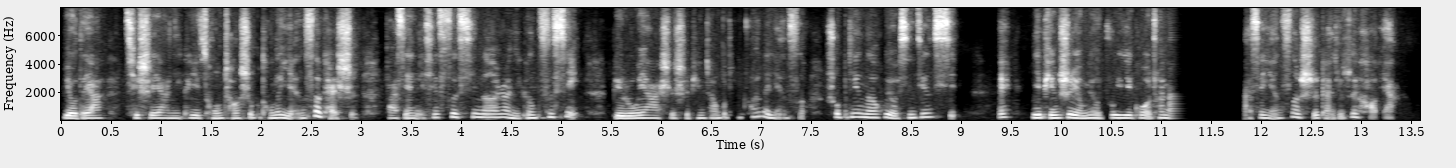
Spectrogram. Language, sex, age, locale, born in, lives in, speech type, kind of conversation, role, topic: Chinese, female, 25-29, zh-CN, China, Germany, read, expert-assistant, expert, 为什么我总觉得买回来的衣服不适合自己的体型或风格？可能是哪些选择或搭配上出现了问题？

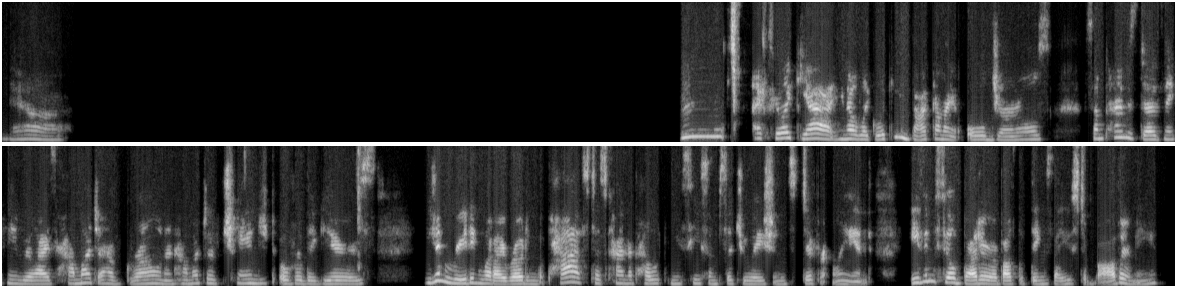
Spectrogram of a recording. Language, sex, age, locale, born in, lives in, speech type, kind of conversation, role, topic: English, female, 20-24, en-US, United States, United States, read, expert-assistant, asker, What would happen if everyone kept a daily journal?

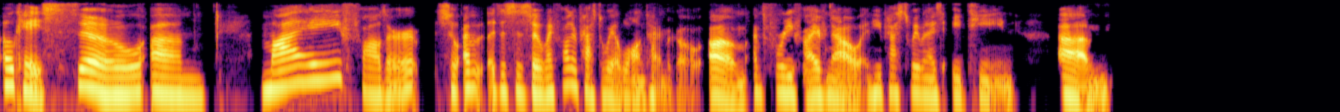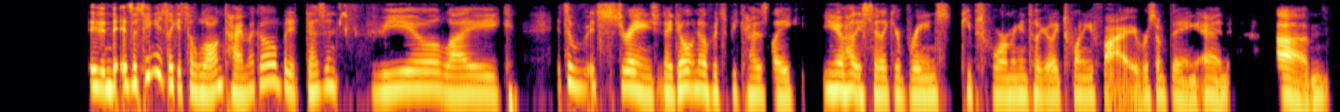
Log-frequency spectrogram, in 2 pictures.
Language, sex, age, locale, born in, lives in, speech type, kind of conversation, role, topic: English, female, 45-49, en-US, United States, United States, conversation, advice, user, How do I cope with intense grief after losing a close family member?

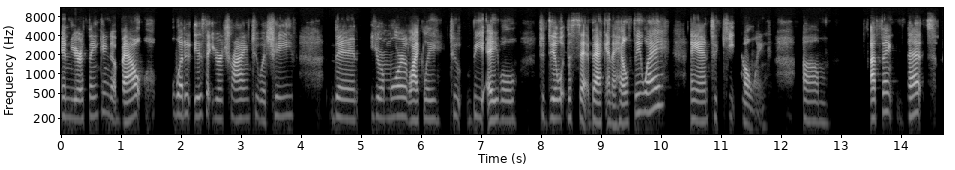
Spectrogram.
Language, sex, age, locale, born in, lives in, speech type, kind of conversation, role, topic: English, female, 40-44, en-US, United States, United States, conversation, podcast, guest, What helps you stay motivated and resilient when working toward your goals?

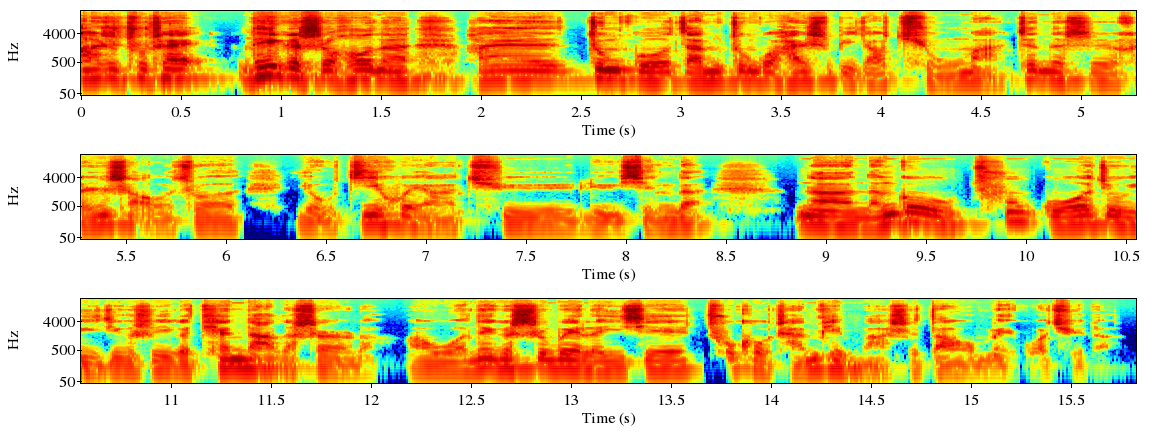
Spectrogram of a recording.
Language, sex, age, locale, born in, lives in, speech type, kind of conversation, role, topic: Chinese, male, 55-59, zh-CN, China, United States, conversation, podcast, guest, 有哪次旅程真的改变了你看世界的方式吗？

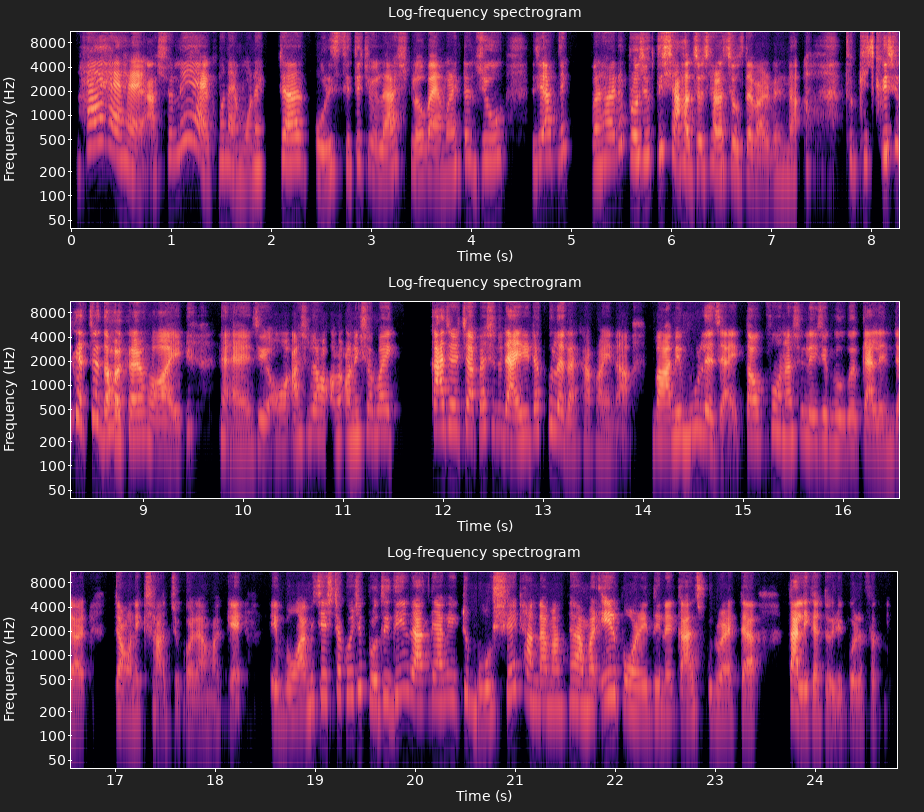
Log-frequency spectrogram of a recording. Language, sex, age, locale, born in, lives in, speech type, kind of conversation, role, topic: Bengali, female, 25-29, bn-BD, Bangladesh, Bangladesh, conversation, podcast, guest, কাজের চাপ সামলাতে তুমি কী করো?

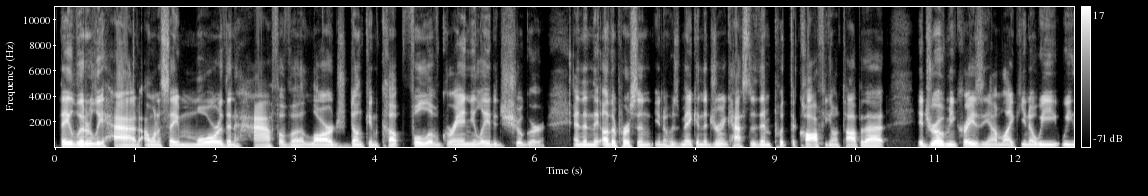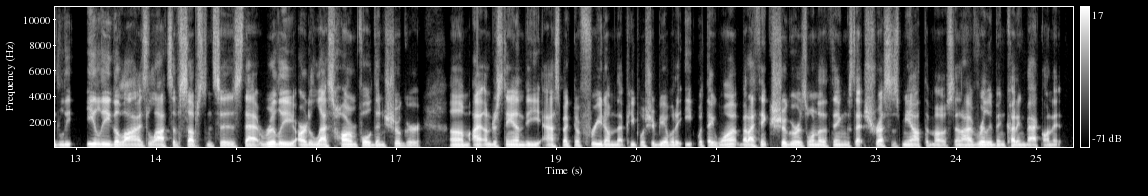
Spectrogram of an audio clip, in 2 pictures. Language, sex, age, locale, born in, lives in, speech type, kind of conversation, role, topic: English, male, 55-59, en-US, United States, United States, conversation, unstructured, none, What quick stress resets help you most, and how can we support each other?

